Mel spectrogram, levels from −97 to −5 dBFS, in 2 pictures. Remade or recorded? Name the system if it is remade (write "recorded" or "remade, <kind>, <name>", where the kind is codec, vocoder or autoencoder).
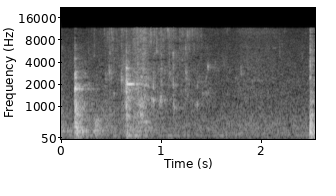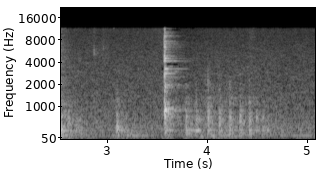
recorded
